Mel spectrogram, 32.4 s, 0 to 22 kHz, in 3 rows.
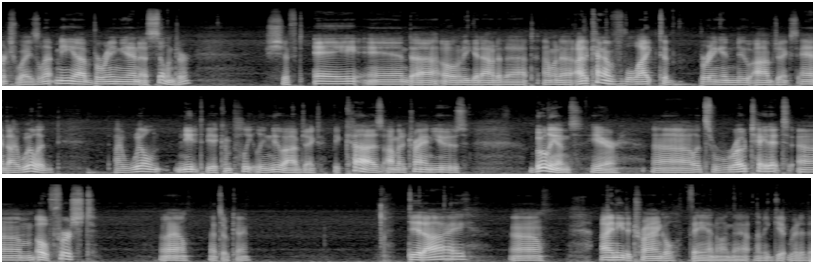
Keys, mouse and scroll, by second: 0.1 middle click, 2.2 shift+a, 6.2 Tab, 8.9 shift+a, 16.4 click, 27.5 Tab, 27.9 scroll up 5, 28.4-29.7 scroll down 4, 29.7 Tab, 30.1 shift+middle click, 31.4 x.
